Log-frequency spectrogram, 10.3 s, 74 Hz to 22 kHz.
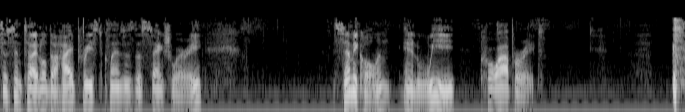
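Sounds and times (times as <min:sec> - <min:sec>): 
speech: 0:00.0 - 0:03.2, 0:05.0 - 0:08.2
faint low hum: 0:00.0 - 0:10.2
speaker coughing: 0:10.1 - 0:10.2.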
